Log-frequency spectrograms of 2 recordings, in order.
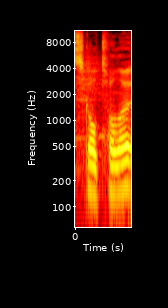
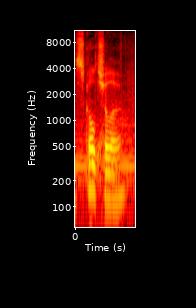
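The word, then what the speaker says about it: Skulltula: man take that giant spider scula I always pronounced it Scala as a kid and I heard some random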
